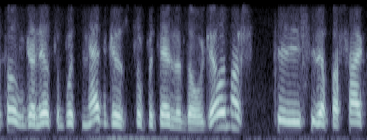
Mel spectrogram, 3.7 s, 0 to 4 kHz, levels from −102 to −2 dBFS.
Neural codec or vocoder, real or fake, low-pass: none; real; 3.6 kHz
